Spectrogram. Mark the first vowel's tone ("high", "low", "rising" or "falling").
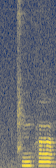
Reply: high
